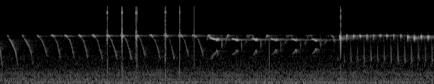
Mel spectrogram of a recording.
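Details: American Singer canary song of fast repeated downslurred whistled notes forming quick rolling phrases, then a higher steady trill, with several sharp clicks mixed in.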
